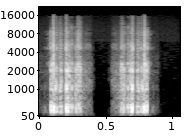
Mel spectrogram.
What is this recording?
Crunch : Bone break, walking on snow
Two similar crunches. Aimed at a 'walking on snow' loopable sound.
break, crunch, foot, footstep, footsteps, game-sounds, snow, sound-effect, step, walk, walking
